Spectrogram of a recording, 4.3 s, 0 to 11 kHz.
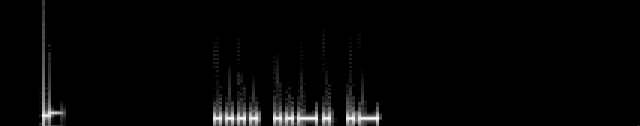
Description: Morse code, heard as a keyed tone, about 32 wpm, 700 Hz. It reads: HFA
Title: USA Call Sign Postfixes - 3 Letters 30wpm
